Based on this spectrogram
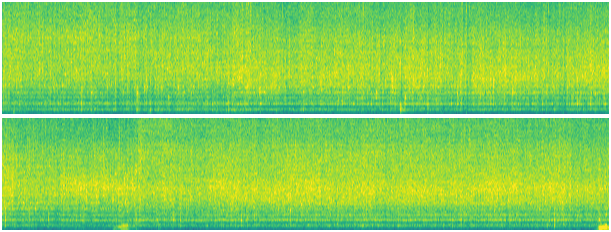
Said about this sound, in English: What we're going to do is brown our meat.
